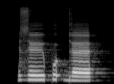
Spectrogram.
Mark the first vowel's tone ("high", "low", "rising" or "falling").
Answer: high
